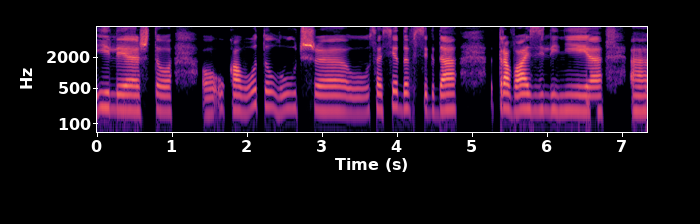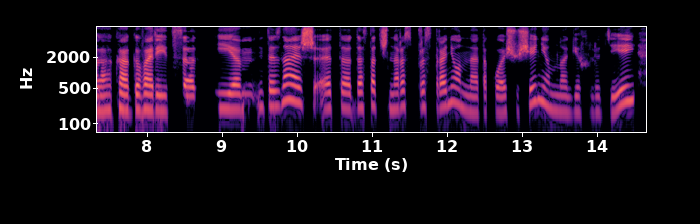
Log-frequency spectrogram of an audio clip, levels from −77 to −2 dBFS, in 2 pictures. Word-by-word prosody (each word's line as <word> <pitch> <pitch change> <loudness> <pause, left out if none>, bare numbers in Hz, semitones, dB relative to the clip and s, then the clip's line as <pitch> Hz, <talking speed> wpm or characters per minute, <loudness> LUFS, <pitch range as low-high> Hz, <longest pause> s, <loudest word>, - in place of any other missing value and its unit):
или 190 -2 +3
что, 175 -1 +1 0.4
э, - - -8
у 165 +5 -10
кого-то 185 +5 -3
лучше, 180 -2 +4
у 165 +1 -11
соседа 200 +2 -1
всегда 185 +1 +2 0.5
трава 195 -1 +5
зеленее, 180 -1 +2 0.3
а, 180 +1 -2
как 190 -4 0
говорится. 185 -1 +1 0.4
И, 200 -1 -3
м, 195 0 -1 0.3
ты 220 +1 -3
знаешь, 275 0 +5
это 200 0 -5
достаточно 205 -1 -3
распространенное 215 -3 -5
такое 170 0 -10
ощущение 250 +7 0
многих 175 -2 -13
людей. 190 - -4
185 Hz, 100 wpm, -24 LUFS, 180-205 Hz, 0.5 s, трава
